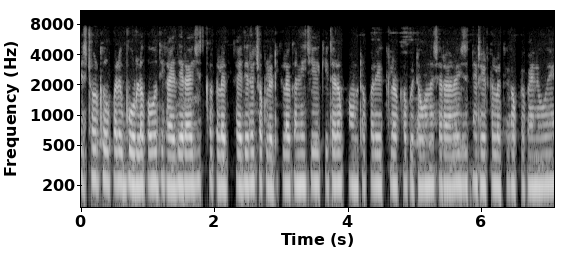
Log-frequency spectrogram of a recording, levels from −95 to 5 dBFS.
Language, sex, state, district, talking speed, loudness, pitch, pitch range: Hindi, female, Chhattisgarh, Bilaspur, 320 wpm, -18 LUFS, 205 Hz, 200-210 Hz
